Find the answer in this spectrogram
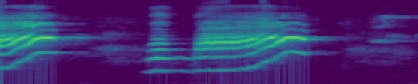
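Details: Pet parrot talking: two loud, harsh, harmonic utterances. The first is short and falling. The second is longer and rises in pitch before it breaks off. No other sounds are heard.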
